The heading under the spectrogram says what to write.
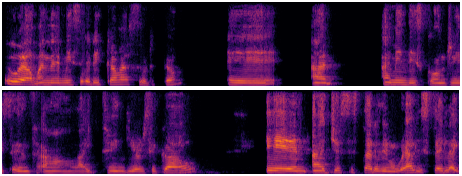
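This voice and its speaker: At a moderate pace, a woman with a Mexican accent speaks at medium pitch in a dark, mellow tone, with ordinary pitch variation. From Mexico (Mexico City). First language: Spanish. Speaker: real estate investor. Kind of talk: interview.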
